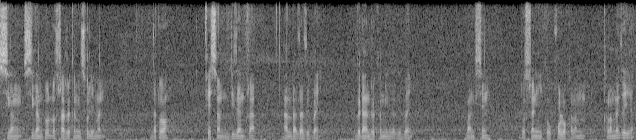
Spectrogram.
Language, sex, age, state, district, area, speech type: Bodo, male, 18-30, Assam, Chirang, rural, spontaneous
